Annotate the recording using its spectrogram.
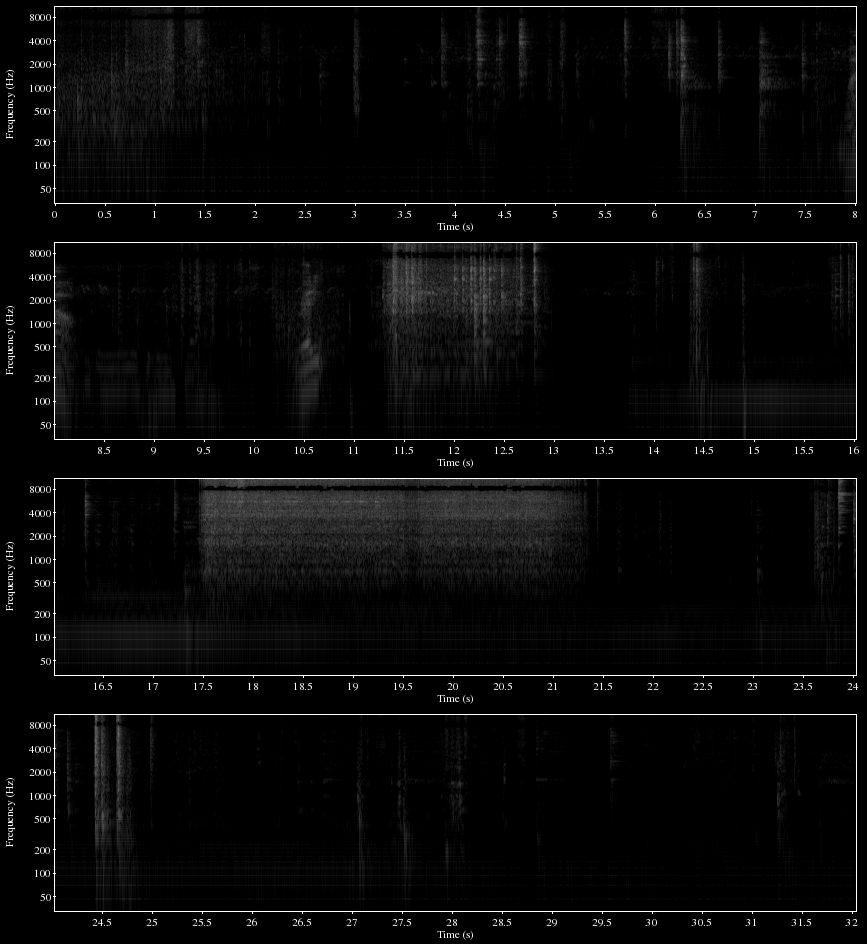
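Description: Mechanic's tool work during exhaust and engine teardown: scattered clanks and knocks of metal parts and hand tools. A power tool runs in a short burst just before the middle and again for about four seconds later on, over a steady low hum.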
